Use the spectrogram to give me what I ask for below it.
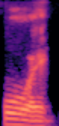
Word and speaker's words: Fahie: They can also find me on LinkedIn, Facebook, Instagram, just my name, Vaughn, pronounced Foy, and you did awesome. Thank you. It looks like Fahie, but it's pronounced Foy from St. Thomas, the Virgin Islands.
